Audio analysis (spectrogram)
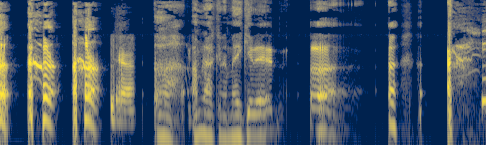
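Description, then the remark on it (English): A few forced, exaggerated coughs burst out at the start of a phone call calling in sick, followed by a hoarse voice speaking weakly, then one more staged cough near the end. “The fake cough?”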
